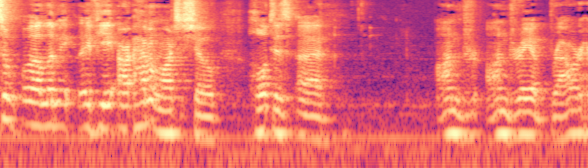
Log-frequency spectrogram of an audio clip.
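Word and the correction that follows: Andre Braugher: How do you say his name? – Andre Brower. – Andre. Okay, I was really close. I just gave him a feminine extra syllable.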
